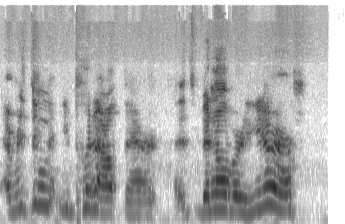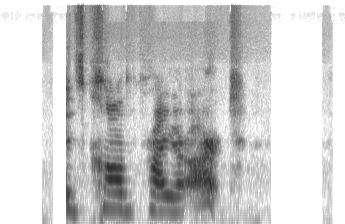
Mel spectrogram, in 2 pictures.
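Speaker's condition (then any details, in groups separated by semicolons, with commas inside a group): Cerebral palsy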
